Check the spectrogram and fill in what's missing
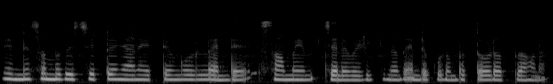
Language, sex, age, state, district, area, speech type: Malayalam, female, 18-30, Kerala, Wayanad, rural, spontaneous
